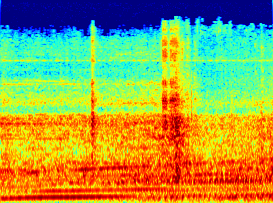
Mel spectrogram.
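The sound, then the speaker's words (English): Low engine rumble and steady drone of a wheeled infantry fighting vehicle rolling out of a column, continuous and moderately loud with a slight swell in noise partway through. “A wheeled carrier, something you've heard referred to as an IFV, or infantry fighting vehicle, rolls out of the column and into the path of fire between the refugees and the assailants.”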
